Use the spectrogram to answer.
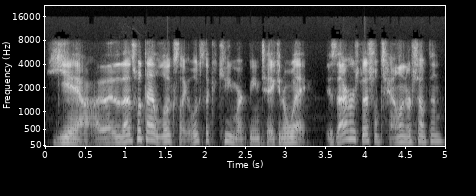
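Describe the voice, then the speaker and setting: A man's voice: a little high, lively intonation, quick pace, fairly bright tone, no room sound. A man chatting casually in commentary, explaining plot details at length. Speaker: co-host reviewing a cartoon episode. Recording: dull lo-fi recording.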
